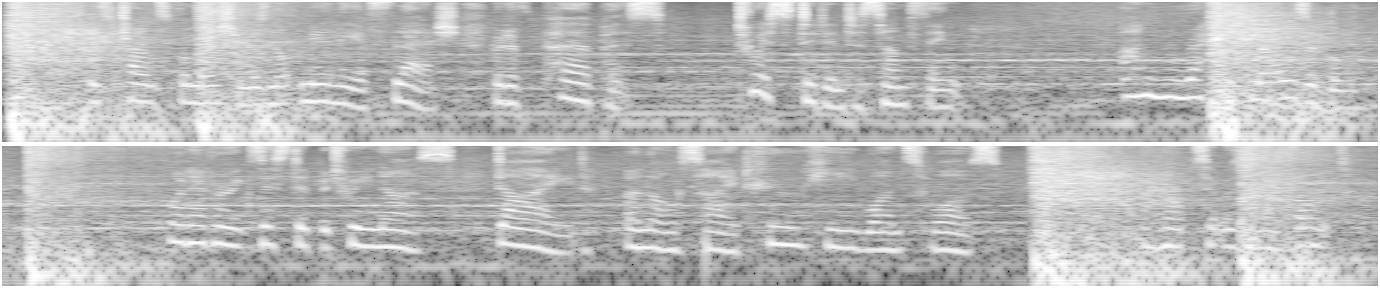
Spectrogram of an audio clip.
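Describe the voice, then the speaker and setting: An actress playing a weary, regretful woman in a video game, narrating in a solemn, measured, reflective way. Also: on the low side, close to an everyday voice. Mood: mournful, regretful. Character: weary, regretful woman, solemn fantasy mapmaker recalling loss. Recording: loud cinematic music behind the voice.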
